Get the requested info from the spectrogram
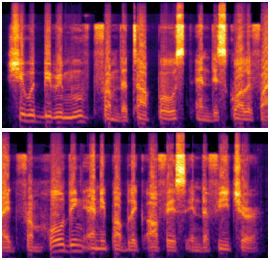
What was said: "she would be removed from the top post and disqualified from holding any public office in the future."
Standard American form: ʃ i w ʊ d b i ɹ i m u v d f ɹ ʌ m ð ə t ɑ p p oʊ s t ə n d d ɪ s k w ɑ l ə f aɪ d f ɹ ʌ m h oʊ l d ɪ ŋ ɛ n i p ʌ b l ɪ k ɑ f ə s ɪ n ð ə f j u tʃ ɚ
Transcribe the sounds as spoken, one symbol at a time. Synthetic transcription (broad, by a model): ʃ i w ʊ d b i ɹ i m u v d f ɹ ʌ m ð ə t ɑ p p oʊ s t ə n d d ɪ s k w ɑ l ə f aɪ d f ɹ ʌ m h oʊ l d ɪ ŋ ɛ n i p ʌ b l ɪ k ɑ f ə s ɪ n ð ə f j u tʃ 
